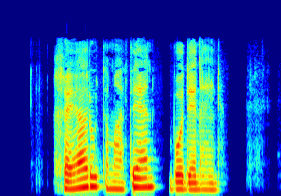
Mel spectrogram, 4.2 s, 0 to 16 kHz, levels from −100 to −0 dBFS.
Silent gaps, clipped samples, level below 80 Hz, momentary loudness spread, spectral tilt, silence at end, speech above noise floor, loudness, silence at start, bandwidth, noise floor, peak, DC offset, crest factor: 2.47-2.53 s; under 0.1%; -60 dBFS; 14 LU; -7.5 dB/octave; 0.95 s; 43 dB; -15 LUFS; 0.8 s; 7.4 kHz; -58 dBFS; 0 dBFS; under 0.1%; 16 dB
